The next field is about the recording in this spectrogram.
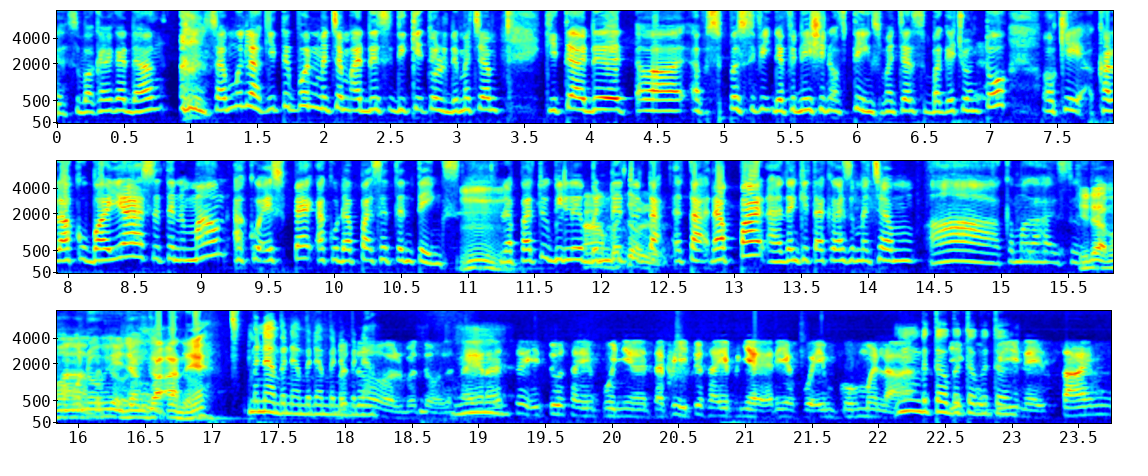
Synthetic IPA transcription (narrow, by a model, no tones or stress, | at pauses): səbap̚kadaŋkadaŋsaməlahkit̪əp̬ʊnmat͡ʃamadasədikɪt̪̚ːuladimat͡ʃamkit̪aadəəspəsifik̚dɛfiniʃənɔft̪ɪŋsmat͡ʃamsəbaɡajt͡ʃɔnt̪ɔhʔokekalawakubajarsərt̪ənəmãwnt̪akuɛkspɛk̚t̪akudapat̪sət̪ənt̪ɪŋsdapat̪ubiləbəndət̪ut̪aʔt̪aʔdapat̪̚ʔadank̬it̪əakanɾas̬əmat͡ʃamakəmaɾaɦat̪ut̪idaʔmə̃mənuɦid͡ʒaŋkaʔanjabənabənabənabənaəbənalbət̪ʊlsajaɾasəit̪usajapuɲãt̪apiːt̪usajapuɲãeɾiafuimpɾufmə̃nla̰m̩bət̪ʊlbət̪ʊlbət̪ʊlnɛsajm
